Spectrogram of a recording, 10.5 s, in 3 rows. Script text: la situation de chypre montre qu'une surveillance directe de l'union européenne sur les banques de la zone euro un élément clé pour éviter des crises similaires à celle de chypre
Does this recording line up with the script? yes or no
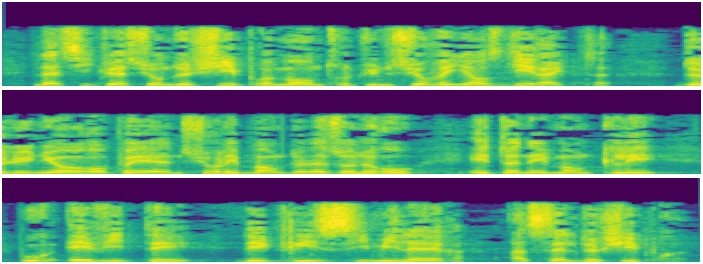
no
